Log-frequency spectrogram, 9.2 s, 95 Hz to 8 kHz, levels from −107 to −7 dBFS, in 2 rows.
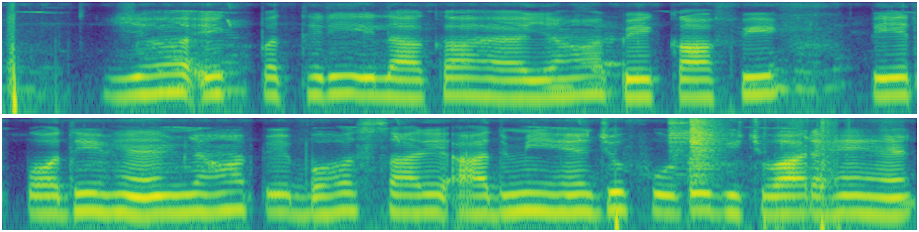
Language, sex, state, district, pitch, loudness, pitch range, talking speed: Hindi, male, Bihar, Katihar, 195 Hz, -20 LUFS, 190-205 Hz, 145 wpm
